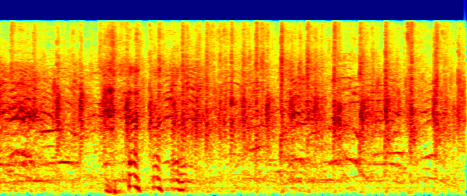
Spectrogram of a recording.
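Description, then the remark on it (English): An audience claps steadily for several seconds, a dense, continuous patter of many hands, with a few voices calling out and shouting over it partway through. “I'm preaching better than y'all clapping.”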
